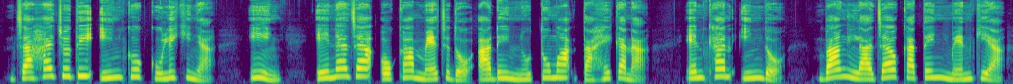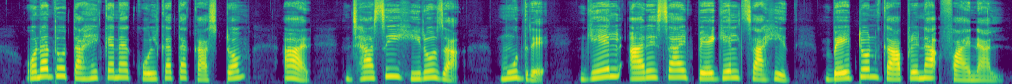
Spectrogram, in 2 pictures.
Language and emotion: Santali, neutral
